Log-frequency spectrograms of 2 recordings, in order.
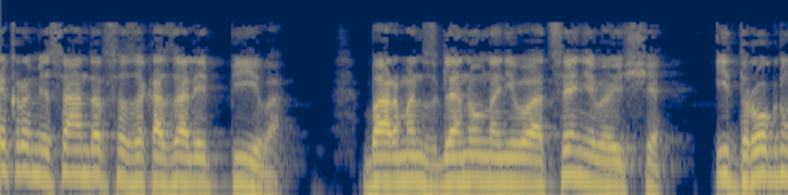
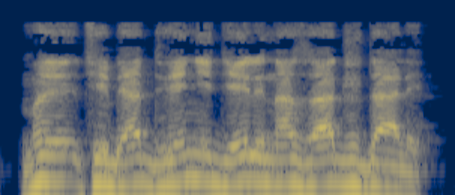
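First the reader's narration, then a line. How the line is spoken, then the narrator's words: Hoarse, matter-of-fact. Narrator (Russian): В его хриплом голосе не было досады, просто констатация факта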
